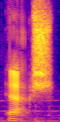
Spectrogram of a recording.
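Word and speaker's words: Æ: He said on the Joe Rogan Experience podcast that X is said like the letter and is said like Ash.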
